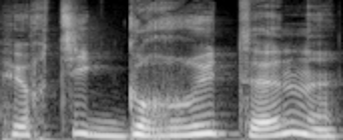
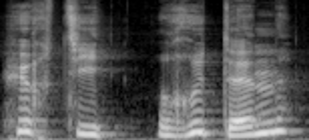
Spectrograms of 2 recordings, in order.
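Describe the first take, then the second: First: The middle g is pronounced as one word. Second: The middle g is silent, split in two. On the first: The speaker calls it wrong. "C'est pas Hurtigruten" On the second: The speaker calls it right. "on prononce Hurti Ruten et pas Hurtigruten"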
